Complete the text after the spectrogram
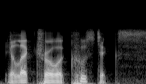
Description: (ĭ-lĕktrō-ə-kstĭks)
